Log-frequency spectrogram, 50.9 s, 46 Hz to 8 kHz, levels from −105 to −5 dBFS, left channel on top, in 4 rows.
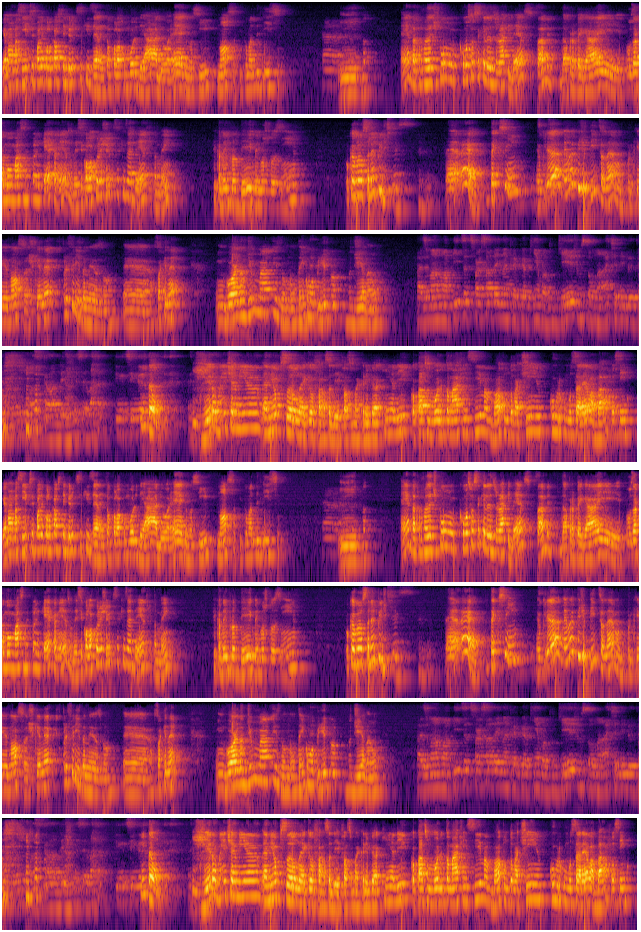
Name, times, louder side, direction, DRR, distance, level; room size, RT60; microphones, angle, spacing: voice 1, 0.0-4.6 4.9-5.5 6.7-7.3 8.0-16.1 17.0-18.7 19.6-20.4 21.6-23.1 23.4-29.0 29.8-33.0 38.2-38.3 38.7-39.0 41.0-41.4 42.0-50.8, right 2 dB, 85° right, 7 dB, 1.2 m, -24 dB
voice 2, 6.4-7.1 11.5-11.9 12.6-13.0 17.3-18.6 19.7-21.3 23.0-23.7 25.7-26.1 28.3-28.6 30.1-30.3 31.4-31.9 33.8-41.5 41.9-42.1, left 1 dB, 25° left, -3 dB, 4.5 m, -44 dB
19.0 x 7.0 x 4.3 m, 0.68 s
head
